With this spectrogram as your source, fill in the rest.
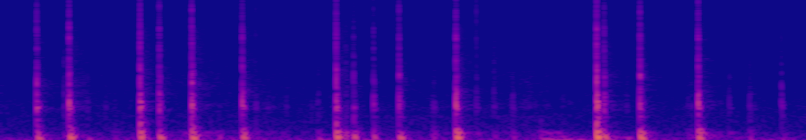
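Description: Long nails tap about fifteen times on an opened cardboard phone case box with a plastic window holding a gold case. Each tap is a short, dry click with a soft low thump, quickly damped with almost no ring, at an irregular pace.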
